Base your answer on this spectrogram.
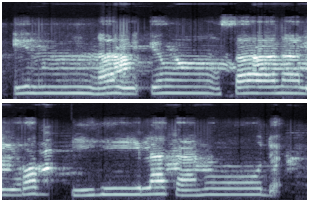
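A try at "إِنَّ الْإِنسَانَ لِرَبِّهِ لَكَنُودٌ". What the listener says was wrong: Nah, lamnya di apa? Dialirkan suaranya, jangan sampai terjeda. Innal i. Ya, innal insana li rabbihi lakanud.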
